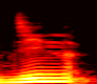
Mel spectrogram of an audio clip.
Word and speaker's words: Dean: En fait, ça s'écrit Dean, James Dean comme un dîner.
